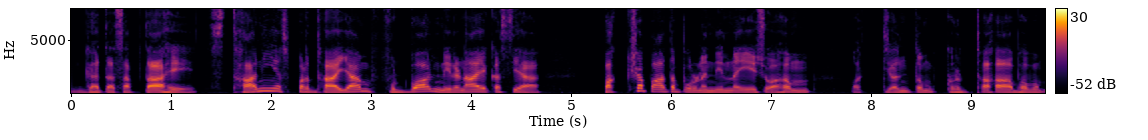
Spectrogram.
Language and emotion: Sanskrit, angry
